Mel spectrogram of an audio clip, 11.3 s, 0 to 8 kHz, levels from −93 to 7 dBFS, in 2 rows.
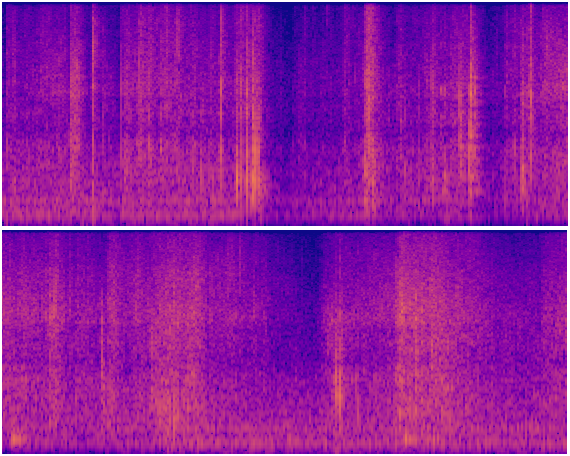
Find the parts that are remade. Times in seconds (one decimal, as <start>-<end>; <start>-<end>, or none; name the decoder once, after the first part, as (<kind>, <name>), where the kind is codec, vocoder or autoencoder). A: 0.4-1.2 (codec, HILCodec)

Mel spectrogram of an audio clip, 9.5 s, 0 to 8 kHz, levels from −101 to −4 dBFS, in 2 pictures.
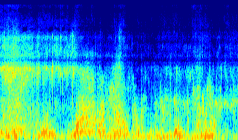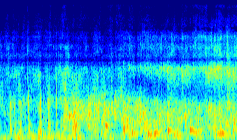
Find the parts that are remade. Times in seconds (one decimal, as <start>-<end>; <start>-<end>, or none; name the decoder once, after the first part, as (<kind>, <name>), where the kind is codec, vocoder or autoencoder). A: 0.0-9.5 (codec, HILCodec)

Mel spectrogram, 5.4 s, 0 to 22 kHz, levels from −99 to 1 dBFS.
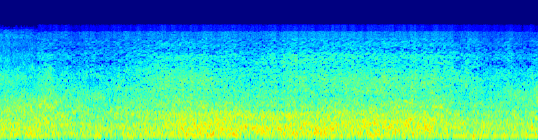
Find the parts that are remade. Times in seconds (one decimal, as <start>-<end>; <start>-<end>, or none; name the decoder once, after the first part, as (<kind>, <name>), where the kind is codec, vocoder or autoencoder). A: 0.0-1.3 (codec, HILCodec); 4.5-5.4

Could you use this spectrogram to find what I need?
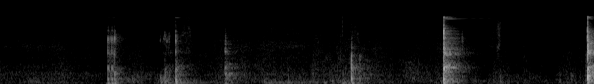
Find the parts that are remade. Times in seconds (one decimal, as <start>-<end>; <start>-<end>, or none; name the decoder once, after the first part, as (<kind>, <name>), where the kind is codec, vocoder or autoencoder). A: none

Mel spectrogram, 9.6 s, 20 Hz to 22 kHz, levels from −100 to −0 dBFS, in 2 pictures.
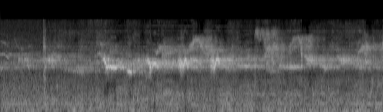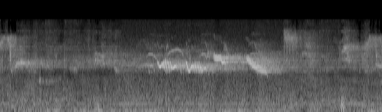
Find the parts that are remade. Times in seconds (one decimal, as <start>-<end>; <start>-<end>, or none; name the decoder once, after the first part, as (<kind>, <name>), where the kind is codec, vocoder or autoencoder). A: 0.5-6.3 (codec, HILCodec); 8.3-9.6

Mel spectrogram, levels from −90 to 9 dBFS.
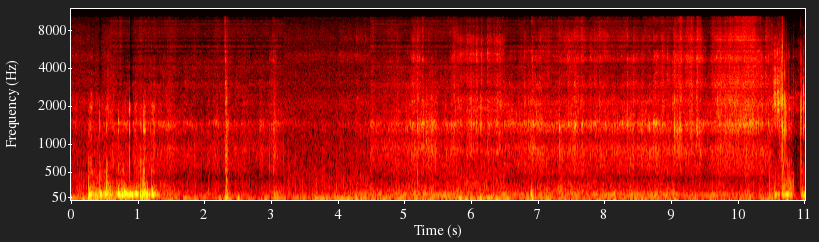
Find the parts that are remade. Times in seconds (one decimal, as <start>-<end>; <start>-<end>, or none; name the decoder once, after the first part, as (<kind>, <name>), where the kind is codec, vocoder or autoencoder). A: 0.6-3.2 (codec, HILCodec); 4.5-5.8; 6.5-10.5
